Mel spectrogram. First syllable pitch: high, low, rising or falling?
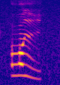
falling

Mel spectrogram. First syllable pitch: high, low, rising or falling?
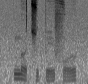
falling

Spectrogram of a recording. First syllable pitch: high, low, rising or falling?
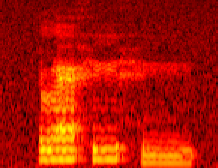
high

